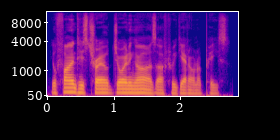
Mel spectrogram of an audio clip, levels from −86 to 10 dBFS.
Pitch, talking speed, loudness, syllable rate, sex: 105 Hz, 250 wpm, -16 LUFS, 5.7 syllables/s, male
